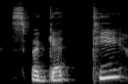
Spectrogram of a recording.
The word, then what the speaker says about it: spaghetti: away don't worry okay the double conents uh such as CC d d TT Etc are held for an extra syllable okay so um when you see that double consonant okay such as in spaghetti spaghetti okay you hear how the extra te is is held a little bit longer uh or in words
